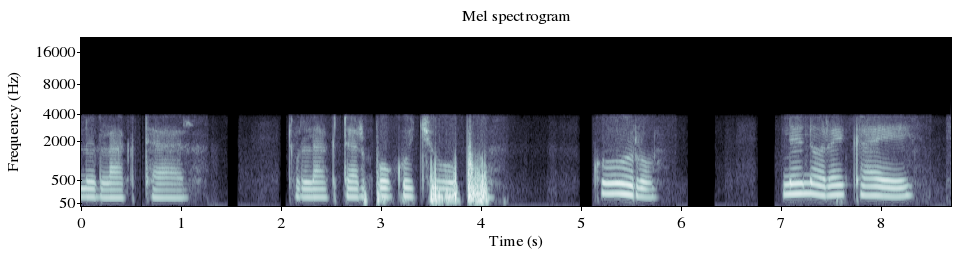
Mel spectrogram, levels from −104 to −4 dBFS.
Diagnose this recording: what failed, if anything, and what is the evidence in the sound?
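Comfort noise in place of the background, at the call-processing stage. At 1.28 to 2.09 s, 4.28 to 5.12 s, 5.96 to 7.01 s and 8.51 to 8.66 s, the background turns flat and featureless and about 4 to 9 dB quieter. Likely discontinuous transmission, with the receiver synthesising shaped noise.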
